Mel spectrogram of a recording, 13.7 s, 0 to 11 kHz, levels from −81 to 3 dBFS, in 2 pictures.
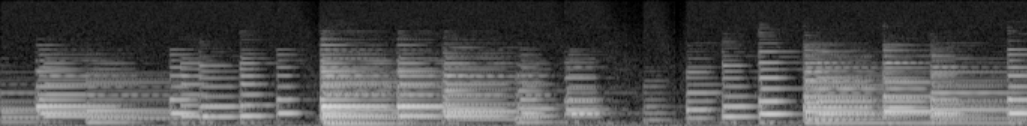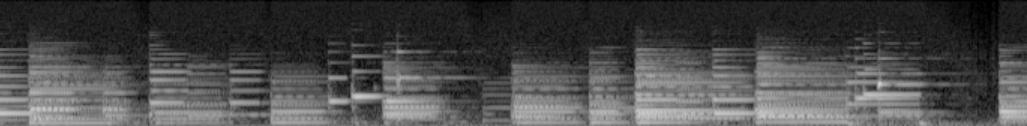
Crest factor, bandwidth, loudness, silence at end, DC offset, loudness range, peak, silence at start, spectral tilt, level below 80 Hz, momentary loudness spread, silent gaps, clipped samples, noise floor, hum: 18 dB; 11 kHz; -22 LUFS; 0 s; 0.4%; 4 LU; -4 dBFS; 0 s; -7.5 dB/octave; -44 dBFS; 11 LU; none; under 0.1%; -41 dBFS; none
